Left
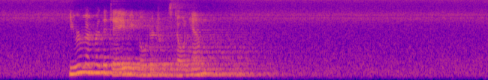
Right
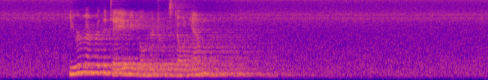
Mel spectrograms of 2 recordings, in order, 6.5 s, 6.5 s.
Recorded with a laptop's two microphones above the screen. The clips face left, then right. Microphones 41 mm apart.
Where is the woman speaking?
10° left (ahead or behind), 1.0 m.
